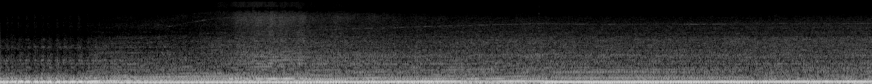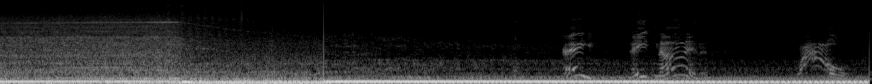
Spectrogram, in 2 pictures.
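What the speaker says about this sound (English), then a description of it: "I want to show you this drag racing clip real quick" A turbocharged V8 police car roars down a drag strip at wide open throttle, its loud engine note climbing through gear changes for several seconds before easing off, with a few faint background noises near the end.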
